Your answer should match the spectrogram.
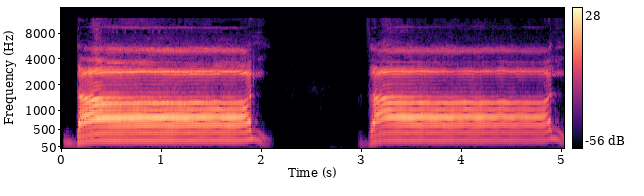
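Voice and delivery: দাল, জাল each stretched three beats; drawn dal and zal. Shown as a demonstration. Teacher repeating the pair for students. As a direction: hold each vowel long, ল at the end. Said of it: "যেমন".

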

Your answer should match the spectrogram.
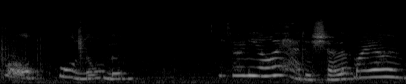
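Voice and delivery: soft, sorry-for-himself wish; lonely slug by the moonlight; sad sigh. Acted. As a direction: sigh it to yourself, left out. Norman sad and alone.

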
